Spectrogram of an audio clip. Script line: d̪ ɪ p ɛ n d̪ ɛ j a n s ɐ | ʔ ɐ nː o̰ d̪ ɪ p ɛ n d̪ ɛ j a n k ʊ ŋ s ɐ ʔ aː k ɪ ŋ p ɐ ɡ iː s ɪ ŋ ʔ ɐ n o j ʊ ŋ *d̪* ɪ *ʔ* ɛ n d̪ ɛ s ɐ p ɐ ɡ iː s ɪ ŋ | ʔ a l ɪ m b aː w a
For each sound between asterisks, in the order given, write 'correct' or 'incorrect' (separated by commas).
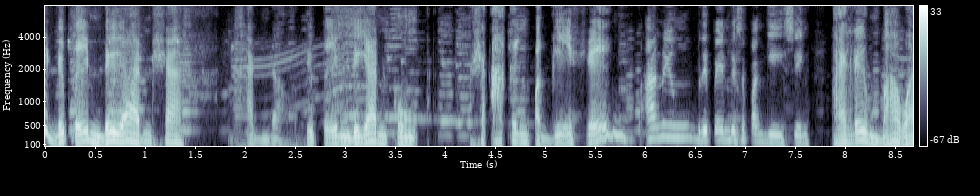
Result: correct, incorrect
